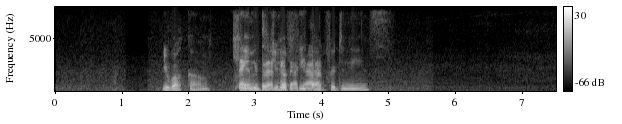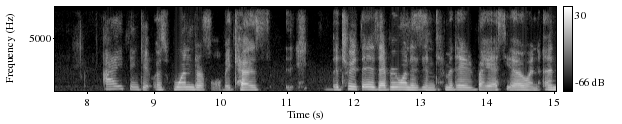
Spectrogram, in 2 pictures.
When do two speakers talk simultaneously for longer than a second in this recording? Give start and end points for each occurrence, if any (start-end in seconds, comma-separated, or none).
2.8-4.0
